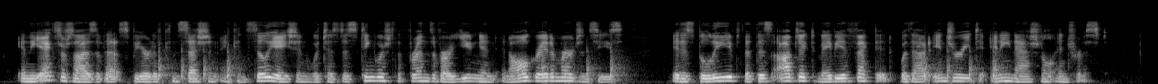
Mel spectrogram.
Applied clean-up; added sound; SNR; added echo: none; Knock; 18 dB; reverberation time 0.2 s.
